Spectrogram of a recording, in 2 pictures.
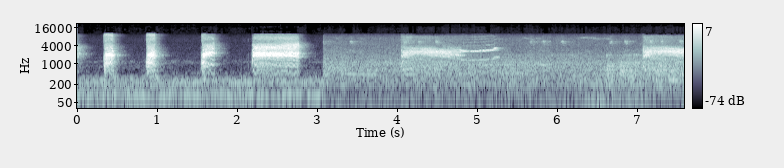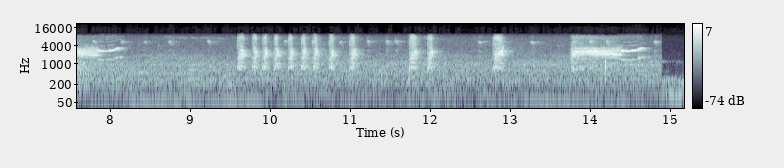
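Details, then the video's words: Squirrel barking: sharp, high chirping barks, some in quick clusters of rapid pulses and others drawn out with a rising then falling sweep, separated by short pauses over a faint steady background hiss. "squirrel sound effect - sound of squirrel barking"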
